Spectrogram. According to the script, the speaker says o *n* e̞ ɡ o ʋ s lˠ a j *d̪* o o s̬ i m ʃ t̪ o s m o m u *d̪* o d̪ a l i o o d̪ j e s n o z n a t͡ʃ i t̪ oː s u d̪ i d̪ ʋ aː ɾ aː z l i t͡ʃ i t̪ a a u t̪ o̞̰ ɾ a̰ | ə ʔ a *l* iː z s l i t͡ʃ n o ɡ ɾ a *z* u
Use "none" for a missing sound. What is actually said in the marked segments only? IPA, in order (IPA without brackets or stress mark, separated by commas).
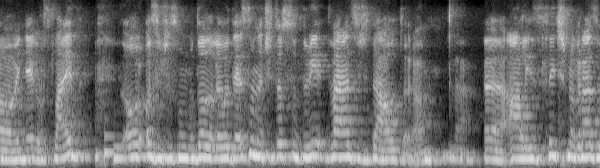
ɲ, d̪, d̪, l, z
